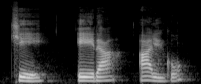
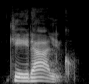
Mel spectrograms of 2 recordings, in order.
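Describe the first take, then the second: First: Each word is separated by a short pause. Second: All the words run together without breaks. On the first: The speaker calls it wrong. "pronuncian cada palabra haciendo una pausa" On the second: The speaker calls it right. "pegamos todas las palabras"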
